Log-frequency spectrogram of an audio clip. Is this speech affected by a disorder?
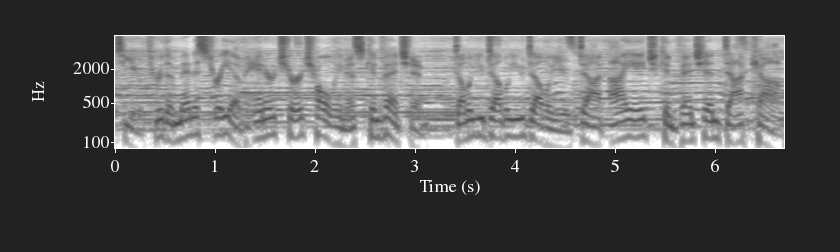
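No.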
